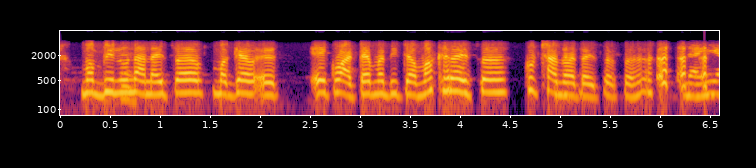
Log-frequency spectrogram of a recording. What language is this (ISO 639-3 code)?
mar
